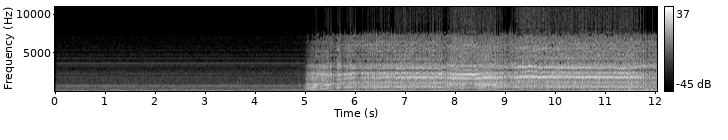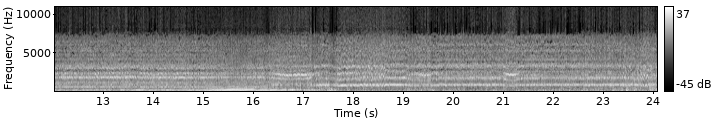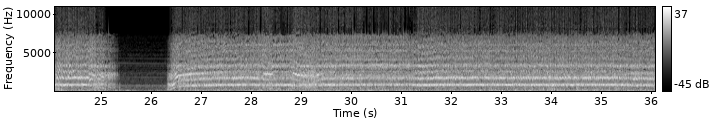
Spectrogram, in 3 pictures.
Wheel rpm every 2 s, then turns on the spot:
0, 0, 40, 160, 160, 160, 160, 160, 170, 210, 230, 230, 120, 130, 220, 230, 230, 230.
none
